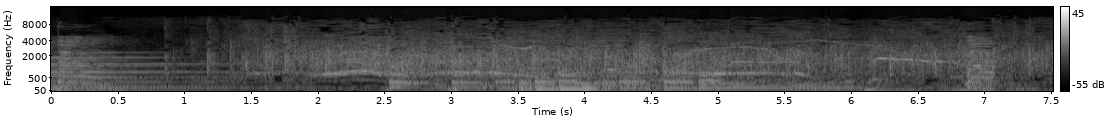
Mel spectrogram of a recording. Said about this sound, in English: Thank you. Thanks very much for the clap. Jesus, that's nice.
